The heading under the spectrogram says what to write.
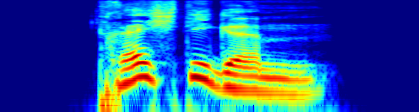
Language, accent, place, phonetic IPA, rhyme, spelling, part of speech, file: German, Germany, Berlin, [ˈtʁɛçtɪɡəm], -ɛçtɪɡəm, trächtigem, adjective, De-trächtigem.ogg
- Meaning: strong dative masculine/neuter singular of trächtig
